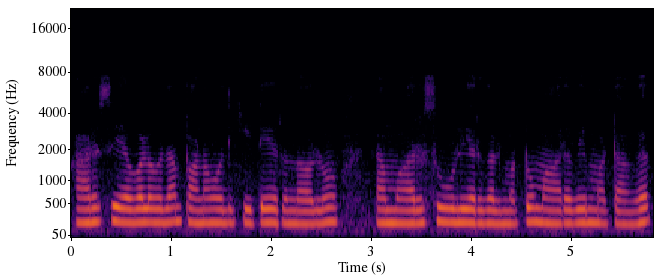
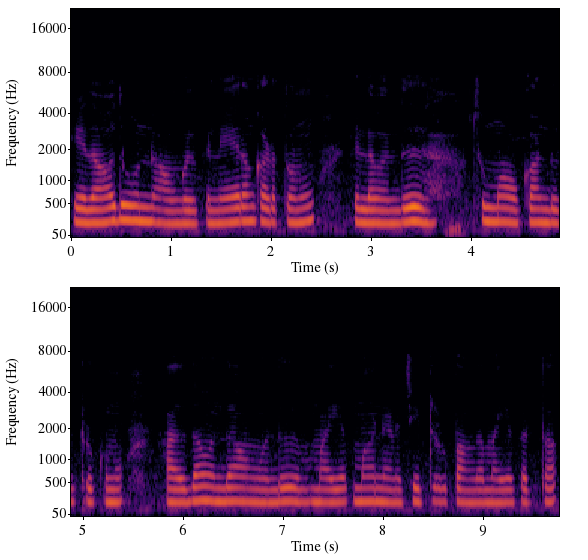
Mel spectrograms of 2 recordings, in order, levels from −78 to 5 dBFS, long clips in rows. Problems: none marked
